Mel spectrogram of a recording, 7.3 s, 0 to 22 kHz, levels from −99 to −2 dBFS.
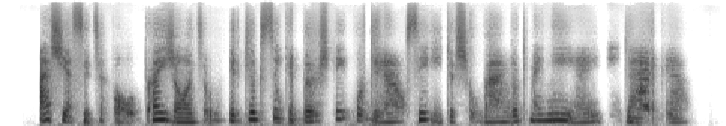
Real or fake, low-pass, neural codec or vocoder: fake; 19.8 kHz; codec, 44.1 kHz, 0.9 kbps, DAC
